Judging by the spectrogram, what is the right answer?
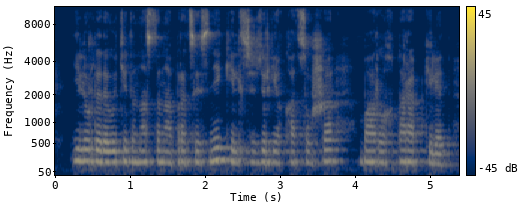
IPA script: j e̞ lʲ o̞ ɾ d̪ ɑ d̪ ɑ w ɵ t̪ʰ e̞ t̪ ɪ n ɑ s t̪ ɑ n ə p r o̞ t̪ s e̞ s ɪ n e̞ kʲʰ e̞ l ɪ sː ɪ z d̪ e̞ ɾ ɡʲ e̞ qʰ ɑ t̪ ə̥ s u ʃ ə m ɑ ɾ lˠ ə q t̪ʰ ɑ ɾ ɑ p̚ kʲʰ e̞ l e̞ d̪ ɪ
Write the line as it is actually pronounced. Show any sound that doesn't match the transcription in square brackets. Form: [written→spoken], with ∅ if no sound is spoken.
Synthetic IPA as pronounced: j e̞ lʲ o̞ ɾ d̪ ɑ d̪ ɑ w ɵ [t̪ʰ→t̪] e̞ t̪ ɪ n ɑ s t̪ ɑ n [ə→ɑ] p r o̞ t̪ s e̞ s ɪ n e̞ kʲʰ e̞ l ɪ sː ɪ z d̪ e̞ ɾ ɡʲ e̞ qʰ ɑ t̪ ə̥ s u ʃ ə [m→b] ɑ ɾ lˠ ə q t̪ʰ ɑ ɾ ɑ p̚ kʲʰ e̞ l e̞ d̪ ɪ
